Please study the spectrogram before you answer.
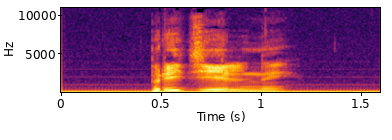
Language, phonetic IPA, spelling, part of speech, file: Russian, [prʲɪˈdʲelʲnɨj], предельный, adjective, Ru-предельный.ogg
- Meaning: 1. limit, maximum 2. utmost, extreme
